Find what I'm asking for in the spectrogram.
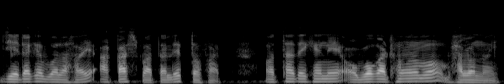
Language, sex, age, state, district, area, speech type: Bengali, male, 45-60, West Bengal, Purba Medinipur, rural, spontaneous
